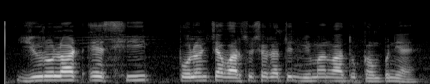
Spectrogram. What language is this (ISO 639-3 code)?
mar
